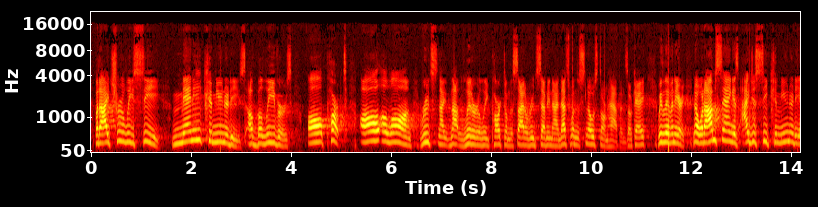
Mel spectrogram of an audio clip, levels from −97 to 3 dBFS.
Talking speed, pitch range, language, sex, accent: 175 wpm, 165-210 Hz, English, male, American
